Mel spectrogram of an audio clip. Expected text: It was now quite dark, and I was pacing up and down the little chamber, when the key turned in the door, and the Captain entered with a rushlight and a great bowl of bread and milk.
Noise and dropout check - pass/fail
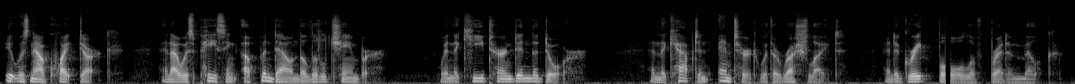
fail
